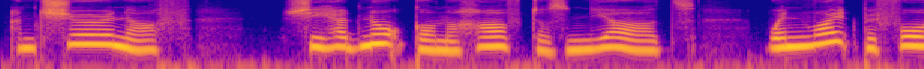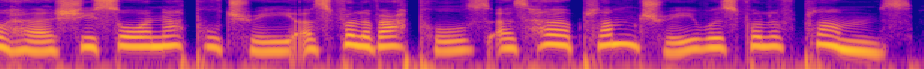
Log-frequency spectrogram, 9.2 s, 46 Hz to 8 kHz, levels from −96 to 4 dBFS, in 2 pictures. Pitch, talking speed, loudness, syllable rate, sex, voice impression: 230 Hz, 210 wpm, -17 LUFS, 4.6 syllables/s, female, very feminine, slightly adult-like, thin, very tensed, slightly powerful, very bright, hard, very clear, fluent, slightly raspy, cool, very intellectual, refreshing, sincere, calm, friendly, reassuring, very unique, elegant, wild, slightly sweet, very lively, strict, intense, slightly sharp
